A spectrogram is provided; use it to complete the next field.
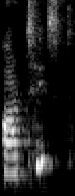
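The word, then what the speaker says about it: артист: Artist. Pay attention to the stress. The stress is different from English. In English we have artist, so I stress. In Russian i is stressed.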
